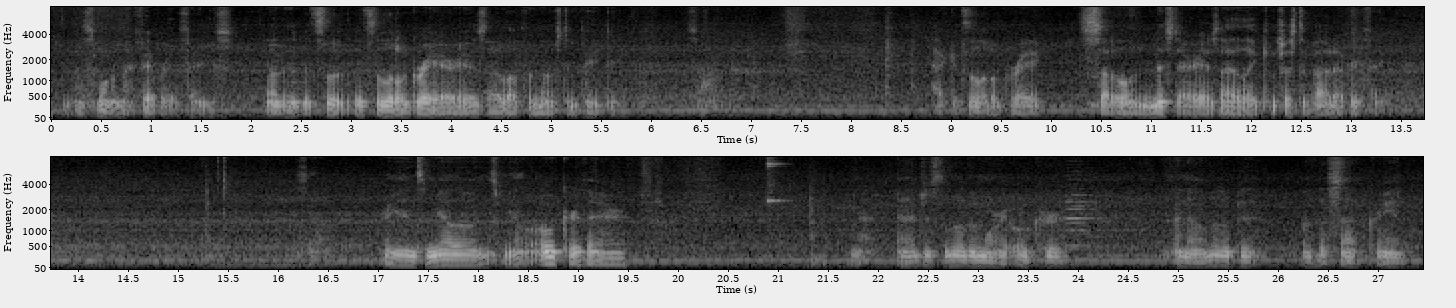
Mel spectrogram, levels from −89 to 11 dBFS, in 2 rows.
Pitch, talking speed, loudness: 90 Hz, 140 wpm, -33 LUFS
